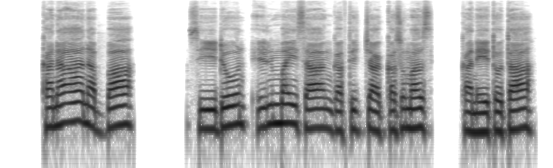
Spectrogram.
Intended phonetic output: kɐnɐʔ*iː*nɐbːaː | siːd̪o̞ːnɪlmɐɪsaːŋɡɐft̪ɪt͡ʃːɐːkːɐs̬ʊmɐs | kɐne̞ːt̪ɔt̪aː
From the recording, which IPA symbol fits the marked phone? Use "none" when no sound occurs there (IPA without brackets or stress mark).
aː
